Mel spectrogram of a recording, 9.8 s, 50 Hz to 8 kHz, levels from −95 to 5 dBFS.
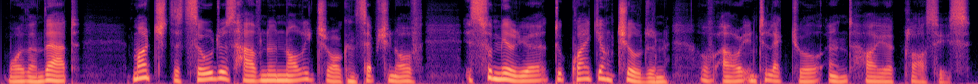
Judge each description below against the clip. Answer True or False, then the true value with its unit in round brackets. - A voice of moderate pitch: False (130 Hz)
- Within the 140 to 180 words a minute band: True (145 wpm)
